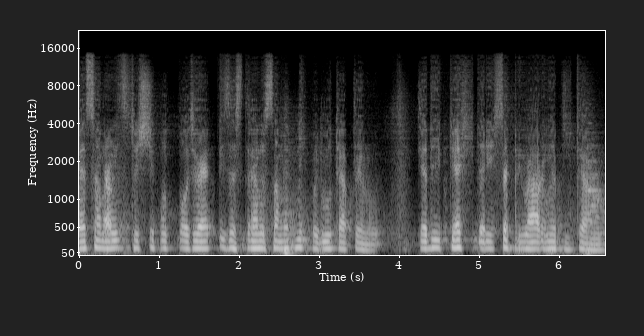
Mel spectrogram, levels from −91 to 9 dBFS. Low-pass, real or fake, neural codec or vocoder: 14.4 kHz; fake; codec, 44.1 kHz, 0.9 kbps, DAC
